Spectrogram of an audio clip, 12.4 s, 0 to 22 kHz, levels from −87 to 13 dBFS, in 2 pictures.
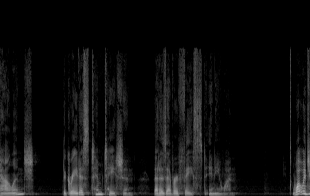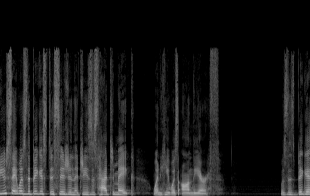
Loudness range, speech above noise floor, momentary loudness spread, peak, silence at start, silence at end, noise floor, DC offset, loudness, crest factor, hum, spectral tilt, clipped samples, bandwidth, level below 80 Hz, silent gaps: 11 LU; 49 dB; 19 LU; -6 dBFS; 0 s; 0 s; -75 dBFS; under 0.1%; -26 LUFS; 22 dB; none; -3.5 dB/octave; under 0.1%; 17 kHz; -82 dBFS; none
